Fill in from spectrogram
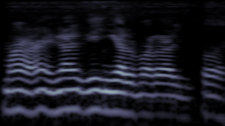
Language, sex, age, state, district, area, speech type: Santali, male, 60+, Jharkhand, Bokaro, rural, spontaneous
